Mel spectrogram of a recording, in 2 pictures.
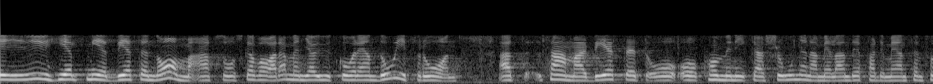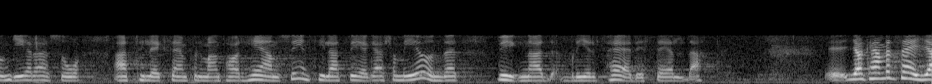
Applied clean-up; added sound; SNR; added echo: none; none; none; none.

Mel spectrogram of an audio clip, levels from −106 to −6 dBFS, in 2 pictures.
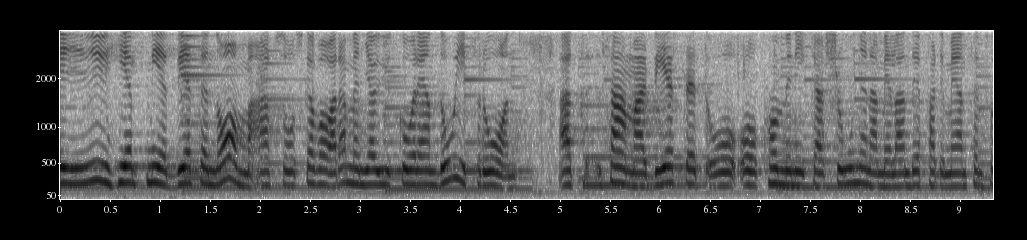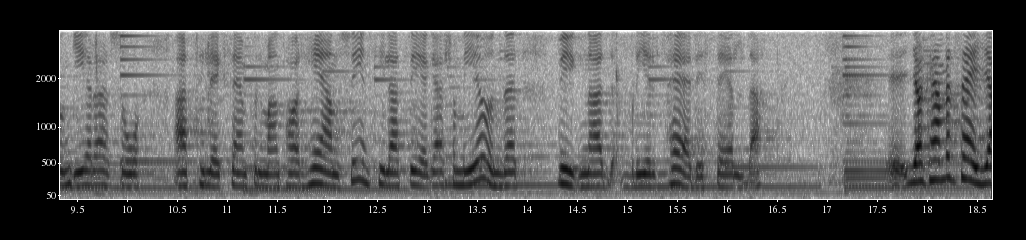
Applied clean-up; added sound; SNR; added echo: none; Acoustic guitar; 14 dB; none.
